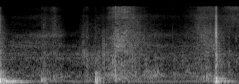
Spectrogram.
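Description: A sealed plastic bag of ADA Amazonia aqua soil handled in its cardboard box: a light knock about a second in, then a brief crinkle of the plastic, over a low steady hum.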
